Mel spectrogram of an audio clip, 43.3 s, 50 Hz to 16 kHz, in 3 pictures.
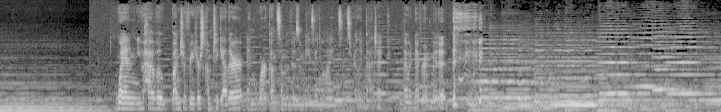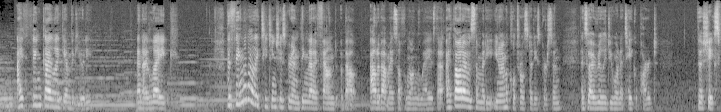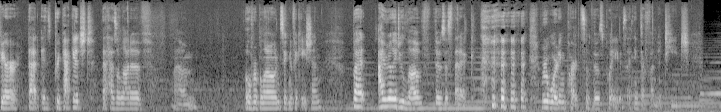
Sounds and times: Speech: 2.3s - 9.6s, 14.8s - 16.2s, 17.2s - 18.0s, 19.0s - 27.6s, 28.4s - 32.8s, 33.8s - 35.3s, 35.9s - 42.6s
Violin, fiddle: 4.8s - 19.1s.

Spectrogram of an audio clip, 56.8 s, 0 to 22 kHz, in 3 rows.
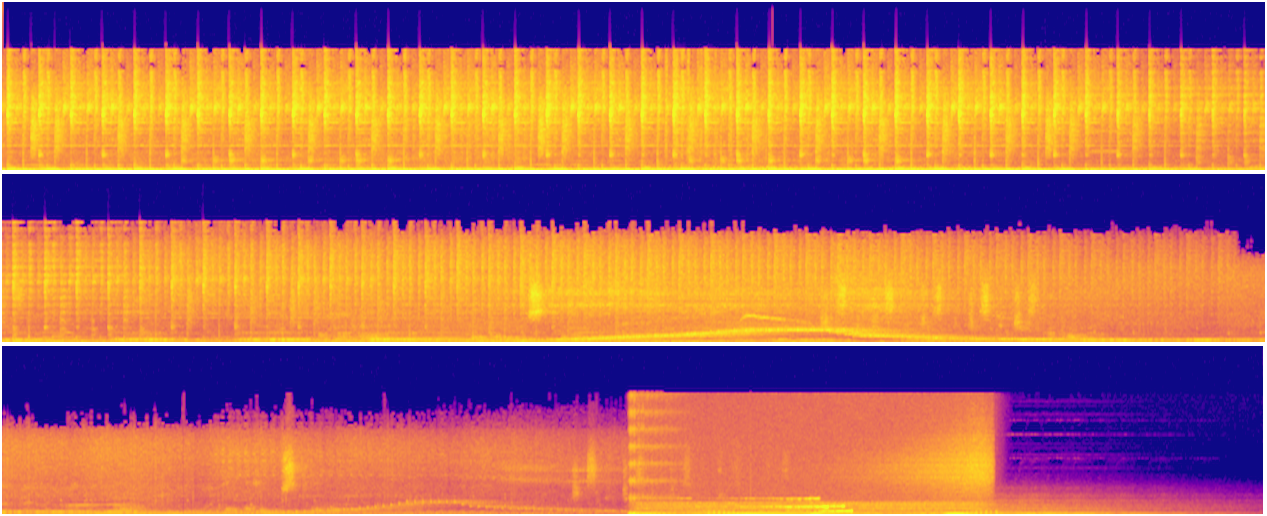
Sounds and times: Electronic music: 0.0s - 26.9s, 47.3s - 52.8s.

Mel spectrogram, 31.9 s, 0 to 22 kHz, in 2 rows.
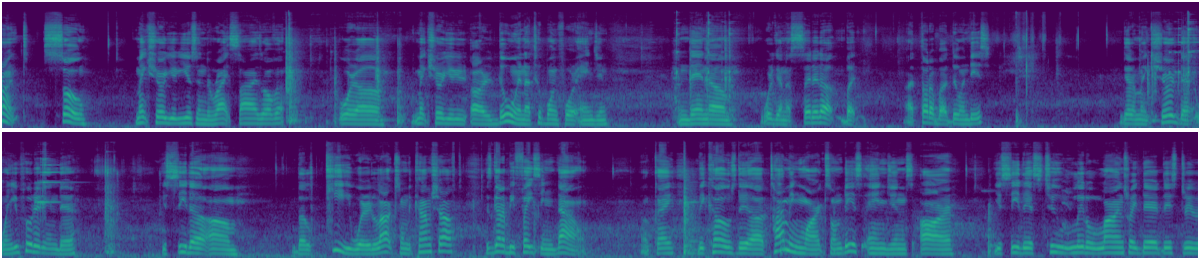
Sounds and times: Speech: 0.0s - 1.2s, 1.8s - 3.8s, 4.4s - 8.1s, 9.0s - 13.2s, 14.8s - 17.0s, 18.1s - 19.2s, 19.8s - 23.8s, 24.5s - 31.9s.

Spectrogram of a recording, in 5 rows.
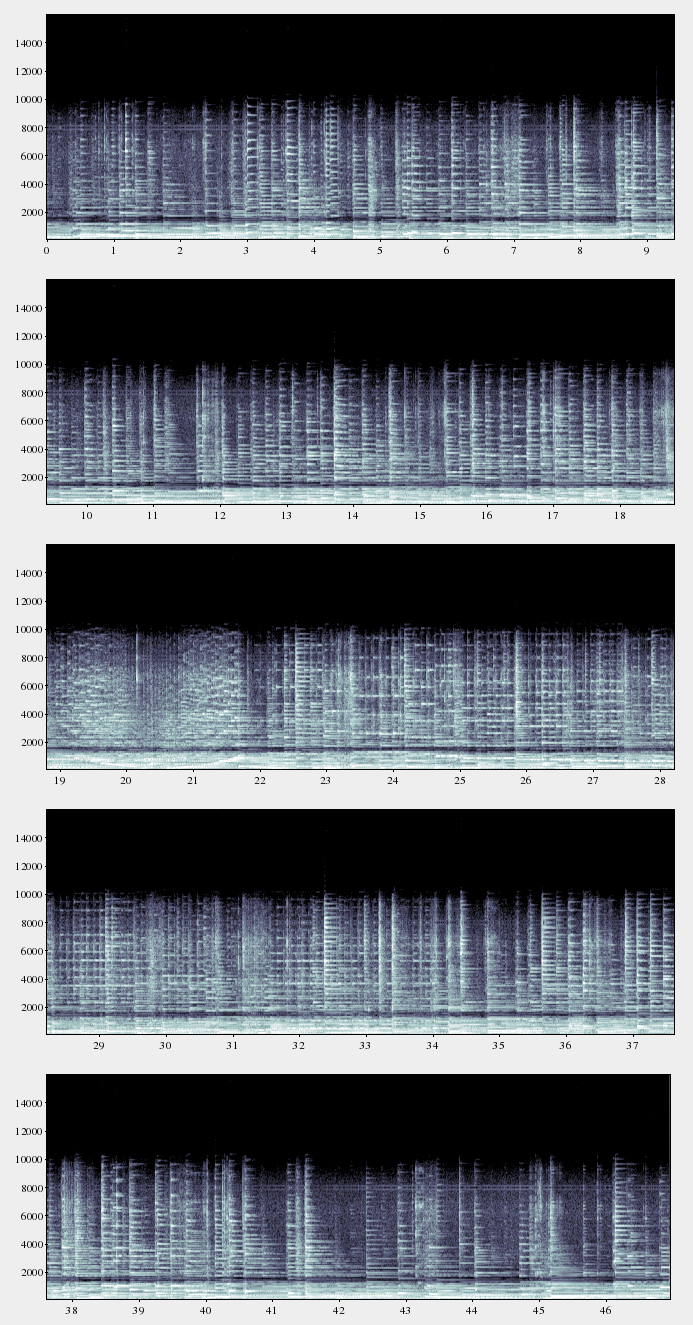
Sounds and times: Bowed string instrument: 0.0s - 46.9s
Guitar: 0.0s - 46.9s
Harp: 0.0s - 46.9s.

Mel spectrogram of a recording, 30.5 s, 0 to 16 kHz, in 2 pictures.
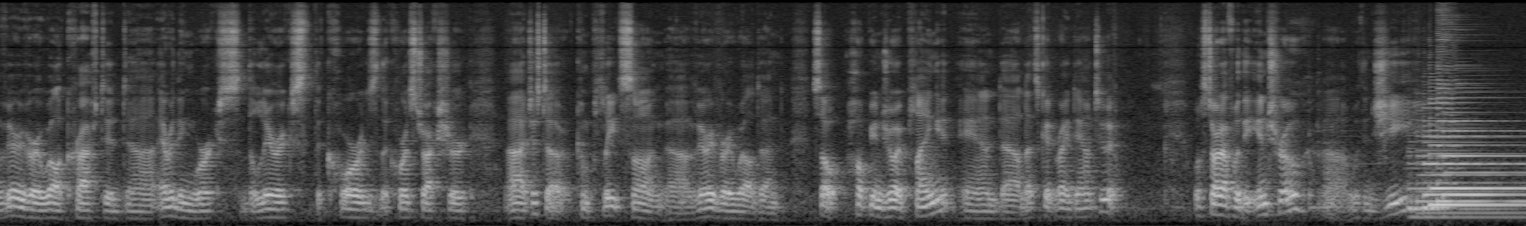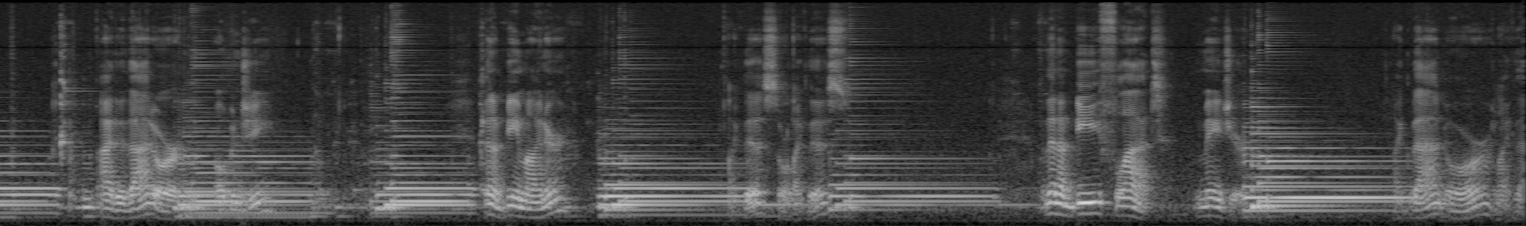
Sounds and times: Speech: 0.0s - 11.3s, 12.0s - 14.2s, 16.2s - 18.1s, 20.1s - 21.0s, 22.6s - 23.8s, 25.7s - 27.8s, 29.2s - 30.5s
Acoustic guitar: 11.6s - 26.7s, 27.3s - 30.5s
Strum: 14.1s - 26.2s, 27.7s - 30.1s.

